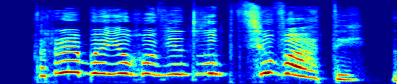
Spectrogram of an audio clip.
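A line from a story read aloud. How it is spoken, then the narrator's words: Girls shouting together. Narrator (Ukrainian): закричали дівчата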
